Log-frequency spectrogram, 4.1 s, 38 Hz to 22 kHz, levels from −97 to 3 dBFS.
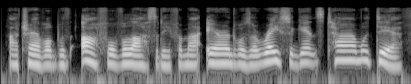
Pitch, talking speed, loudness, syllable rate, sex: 185 Hz, 220 wpm, -20 LUFS, 6.1 syllables/s, female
